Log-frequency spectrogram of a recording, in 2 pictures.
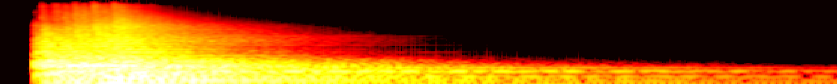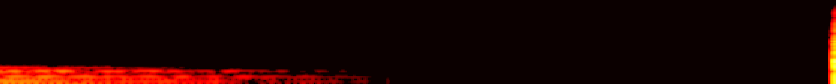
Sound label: ENSEMBLE DRUM Bass Drum Concert And Taiko Roll Far; boom library; Cinematic Strikes Construction Kit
